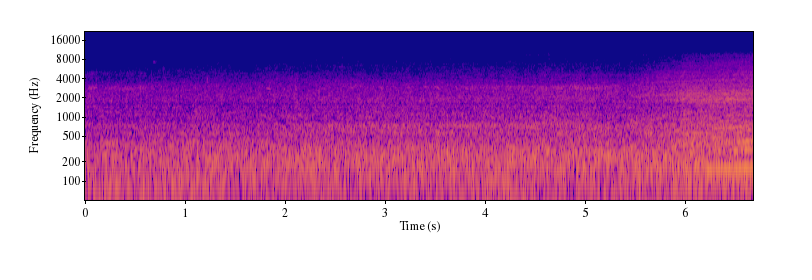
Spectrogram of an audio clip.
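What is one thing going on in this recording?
A car drives slowly past outdoors.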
